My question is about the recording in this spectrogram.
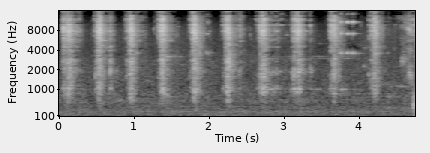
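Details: Shopping cart being pushed: sharp, even clunks about two and a half per second as it rolls, like rail joints; a wheel is knocking, cause unknown.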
